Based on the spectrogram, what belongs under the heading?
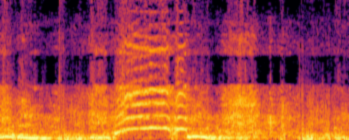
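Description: A horse whinnies once, a loud, quavering neigh that rises and falls over about a second, with a brief snort before and after and no talking.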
